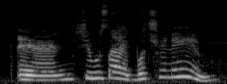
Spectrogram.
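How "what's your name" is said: put-on serious, inquiring tone. Retelling how a girl asked her name: imitating a serious, questioning tone. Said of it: "she said it in such a serious".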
